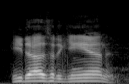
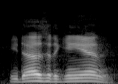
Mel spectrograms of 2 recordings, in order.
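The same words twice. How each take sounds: The two takes are said the same way.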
